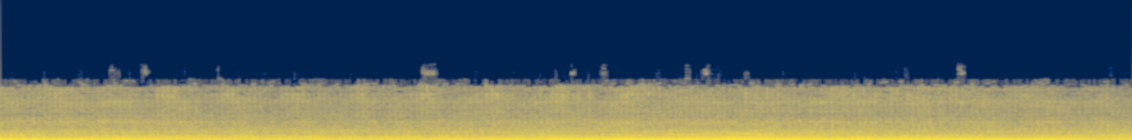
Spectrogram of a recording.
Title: # ID Fan Abnormal Sound.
